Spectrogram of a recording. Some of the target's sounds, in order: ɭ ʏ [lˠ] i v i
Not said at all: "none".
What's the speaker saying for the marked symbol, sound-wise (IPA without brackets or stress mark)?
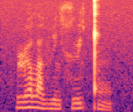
lˠ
